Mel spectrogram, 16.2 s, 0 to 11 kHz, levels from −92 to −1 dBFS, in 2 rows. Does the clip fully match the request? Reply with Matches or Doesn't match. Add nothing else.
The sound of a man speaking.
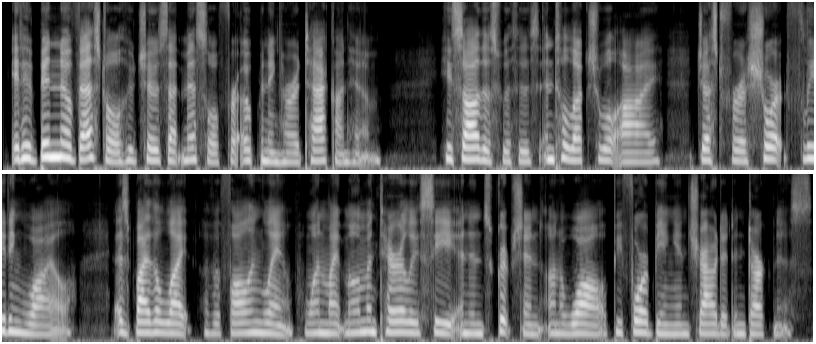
Doesn't match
